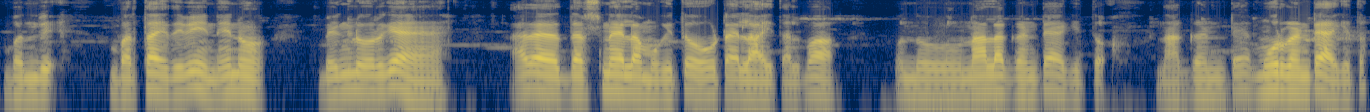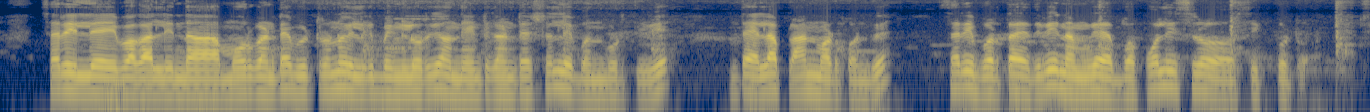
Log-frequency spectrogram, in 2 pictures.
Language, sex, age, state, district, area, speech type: Kannada, male, 30-45, Karnataka, Bangalore Rural, rural, spontaneous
